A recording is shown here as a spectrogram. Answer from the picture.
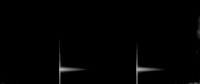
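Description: Two short synthesized pings from a mi-gen~ mass-spring physical model oscillator in Max/MSP, a little under a second apart. Each is a sharp click at the start, then a single mid pitch that dies away quickly: the damped oscillator ringing after a force impulse.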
